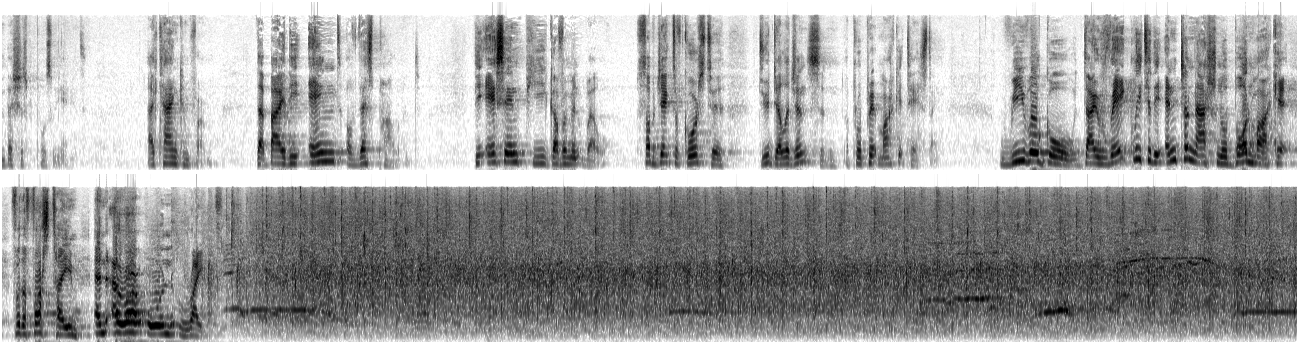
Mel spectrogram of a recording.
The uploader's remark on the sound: speech from SNP Conference Oct 2023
